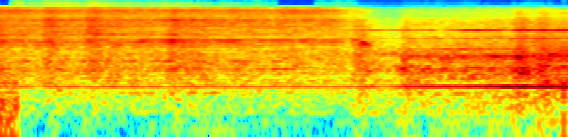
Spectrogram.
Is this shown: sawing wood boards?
yes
